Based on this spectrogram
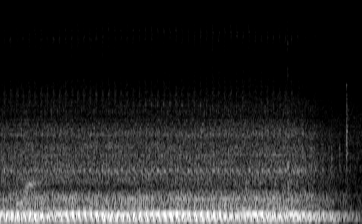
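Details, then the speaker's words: Automatic scooter after valve clearance adjustment for a loose-valve ticking noise (valve cover O-ring hardened, leaking oil): even low idle putter with no ticking or clatter, then the engine shuts off; valve train now quiet. "nggak apa-apa yang penting sudah tidak apa-apa yang penting sudah tidak Berisik lagi"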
